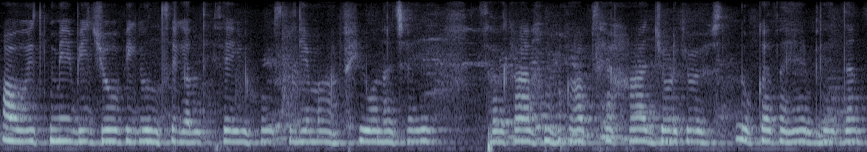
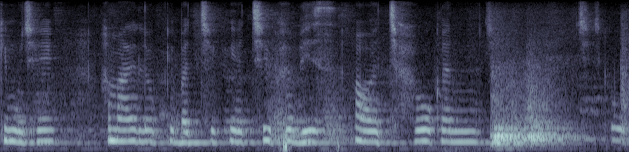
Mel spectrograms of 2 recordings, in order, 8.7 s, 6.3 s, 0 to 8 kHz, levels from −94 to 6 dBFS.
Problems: continuous background conversations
